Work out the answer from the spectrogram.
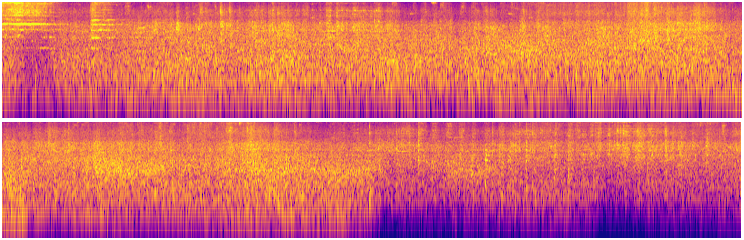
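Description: Double-stack intermodal well cars rolling past close by: a steady rumble of steel wheels on rail with clickety-clack over the joints. A short, high wheel squeal sounds right at the start, and the rumble eases a little about two-thirds of the way through.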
